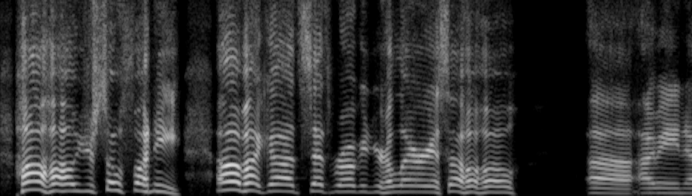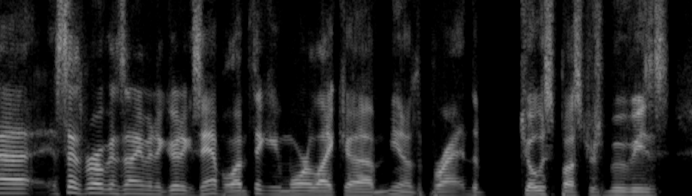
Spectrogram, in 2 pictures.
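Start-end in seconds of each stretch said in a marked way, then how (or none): 0.1-3.8 mock very high, loud, gushing fawning laugh. Mocking yes men who laugh at a comedian: imitating fawning yes men laughing. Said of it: "paid to laugh at them 'cause they're the yes men".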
